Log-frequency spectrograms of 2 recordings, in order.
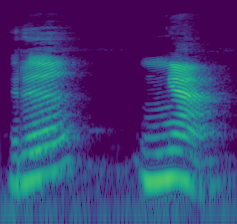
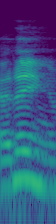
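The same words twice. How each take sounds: First: "aranha" broken into a, ra, nha with clear pauses; syllable by syllable. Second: Said in the usual way. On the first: Shown as a demonstration. Teacher showing pupils how to separate "aranha", syllable by syllable. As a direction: say "aranha" very slowly, one syllable at a time. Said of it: "se a gente for separar a palavra". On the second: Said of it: "se a gente for separar".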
